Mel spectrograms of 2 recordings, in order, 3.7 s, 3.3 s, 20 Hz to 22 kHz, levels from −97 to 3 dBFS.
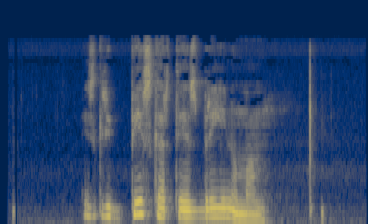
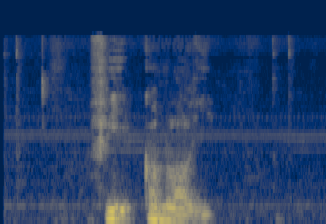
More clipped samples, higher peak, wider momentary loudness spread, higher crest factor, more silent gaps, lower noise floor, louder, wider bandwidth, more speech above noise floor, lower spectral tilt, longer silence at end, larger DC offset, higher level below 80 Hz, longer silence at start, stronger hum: neither; about the same, -4 dBFS vs -6 dBFS; second, 15 LU vs 18 LU; about the same, 18 dB vs 20 dB; neither; about the same, -63 dBFS vs -66 dBFS; first, -21 LUFS vs -24 LUFS; about the same, 11.5 kHz vs 11.5 kHz; about the same, 43 dB vs 43 dB; second, -5.5 dB/octave vs -7.5 dB/octave; second, 0.45 s vs 1.15 s; neither; about the same, -58 dBFS vs -60 dBFS; about the same, 0.85 s vs 0.9 s; neither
